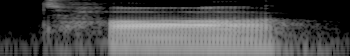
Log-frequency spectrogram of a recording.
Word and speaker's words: talk: silent E okay next and talk walk okay and I hope you notice that they both rhyme they have the same ending sounds and and it's spelled the same at the at the end of the word okay ALK says awk awk whoa awk okay now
